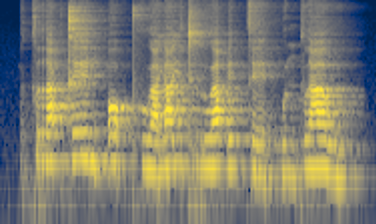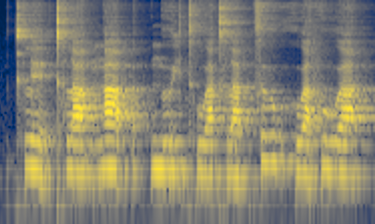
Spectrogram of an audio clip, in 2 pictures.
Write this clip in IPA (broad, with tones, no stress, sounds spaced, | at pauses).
k r a˥˩ k̚ t eː˥˩ n ʔ ɔ˥˩ ʔ pʰ u˧ a̯ j a˥˩ j t r u˦˥ a̯ ʔ e˦˥ k̚ s eː˨˩ k̚ w ɯ˨˩ ŋ k l a˥˩ w | kʰ l e˨˩ ʔ kʰ l a˧ m ŋ a˥˩ ʔ | ŋ ɯː˧ j tʰ u˩˦ a̯ kʰ l a˨˩ k̚ s ɯː˥˩ w h u˨˩ a̯ f u˧ a̯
